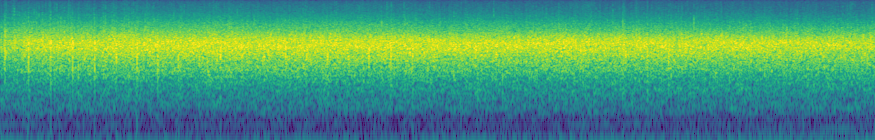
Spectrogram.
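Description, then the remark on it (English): An audience at a meeting applauds a speaker, clapping steadily and loudly, a dense wash of applause that holds at an even level for about eleven seconds without anyone speaking. “You applaud.”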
